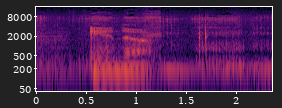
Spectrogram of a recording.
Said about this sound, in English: This cat, this guy, Marky, big orange cat, real life Garfield cat, he just starts purring. If you look at him or if you mention his name, this guy, he's like the Chris Farley of cats.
